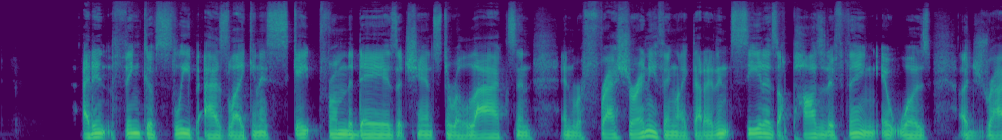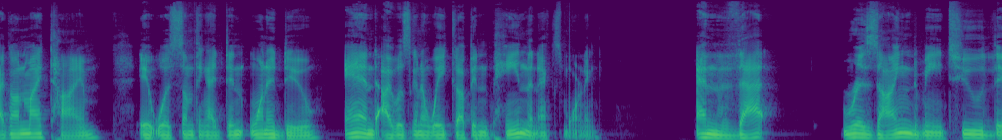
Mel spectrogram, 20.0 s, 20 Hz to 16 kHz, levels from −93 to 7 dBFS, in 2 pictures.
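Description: Speech recording with no technical faults audible anywhere in the clip.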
